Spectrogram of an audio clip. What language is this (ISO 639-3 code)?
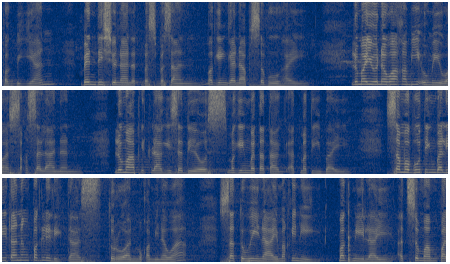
fil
